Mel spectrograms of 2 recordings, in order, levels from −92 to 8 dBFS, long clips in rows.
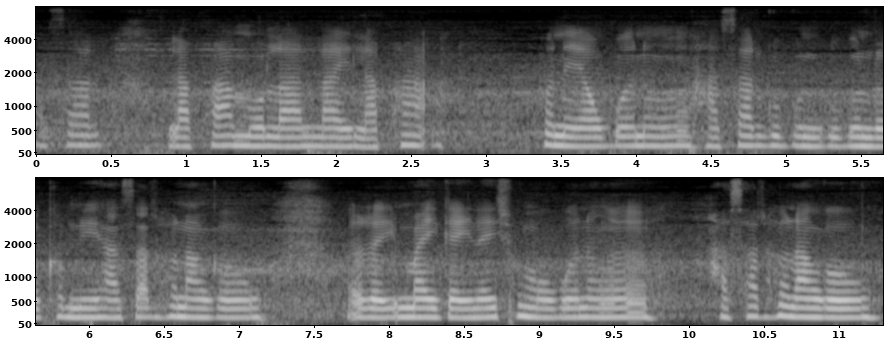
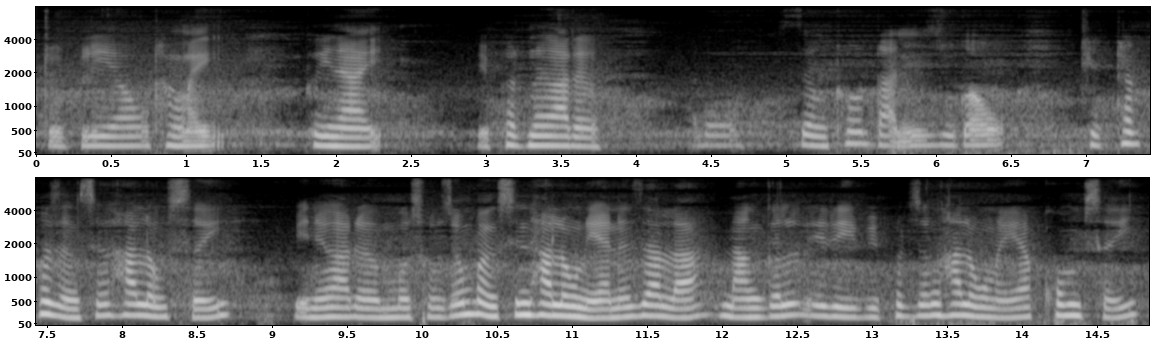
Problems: none marked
